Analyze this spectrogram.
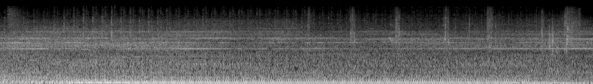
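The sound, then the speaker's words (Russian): A car that met the passengers at the aircraft stairs after landing at an airport hums steadily and fairly loudly beside idling aircraft noise, in thick fog, a continuous low rumble with faint high whine that eases slightly at the very end; no one speaks. “У трапа нас встречает машина.”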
